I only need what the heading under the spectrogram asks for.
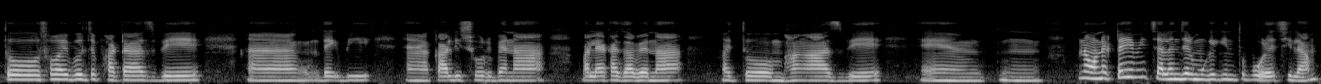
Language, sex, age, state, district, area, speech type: Bengali, female, 45-60, West Bengal, Bankura, urban, spontaneous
